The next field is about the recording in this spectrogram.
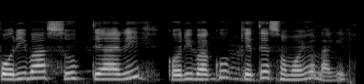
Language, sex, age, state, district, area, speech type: Odia, female, 30-45, Odisha, Bargarh, urban, read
